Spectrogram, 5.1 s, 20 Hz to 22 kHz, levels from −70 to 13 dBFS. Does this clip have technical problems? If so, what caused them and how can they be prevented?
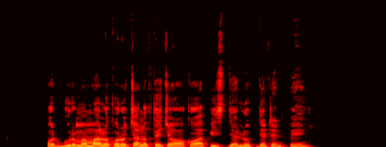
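No, there are no technical problems to hear in this speech clip. There is nothing here that needs a cause traced or a prevention step.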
